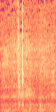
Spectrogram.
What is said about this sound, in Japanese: さて今日はまたまた車の中での収録ですけれども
